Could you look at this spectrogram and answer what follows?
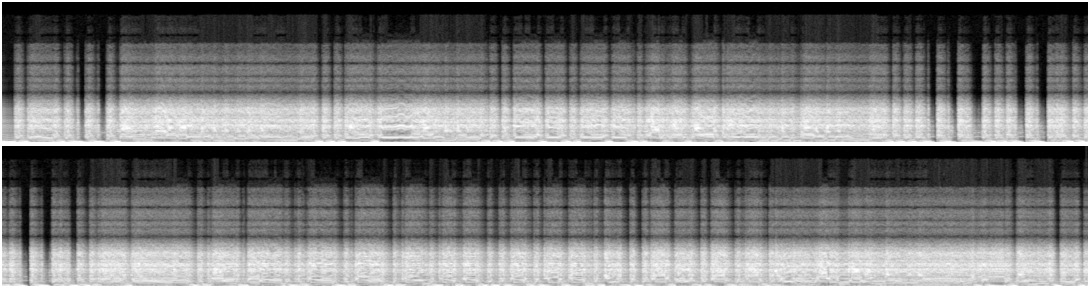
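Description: Electric guitar played through a Hotone Ampero Mini distortion preset, a loud, sustained, heavily saturated riff with chugging rhythmic chords filling the whole passage.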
